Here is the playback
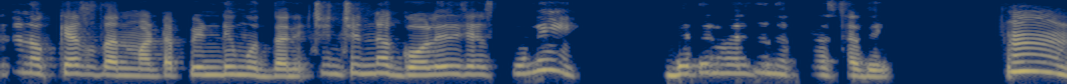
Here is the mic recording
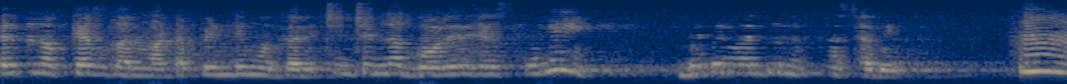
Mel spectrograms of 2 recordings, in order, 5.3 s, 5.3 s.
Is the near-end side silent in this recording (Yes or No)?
Yes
